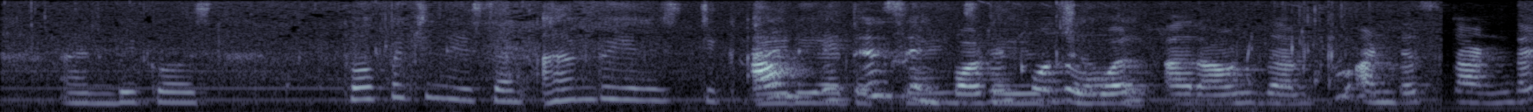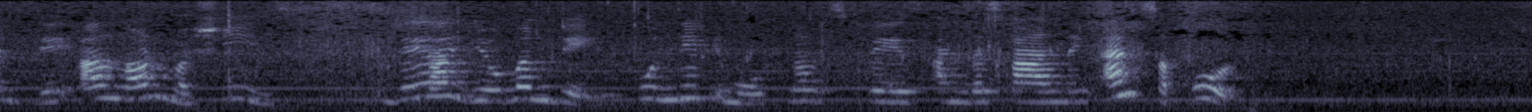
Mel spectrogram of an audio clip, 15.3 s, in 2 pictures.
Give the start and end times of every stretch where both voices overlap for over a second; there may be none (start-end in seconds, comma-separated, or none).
3.8-5.7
